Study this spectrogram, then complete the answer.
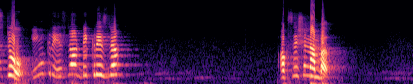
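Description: A woman speaks clearly and calmly, as if teaching.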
